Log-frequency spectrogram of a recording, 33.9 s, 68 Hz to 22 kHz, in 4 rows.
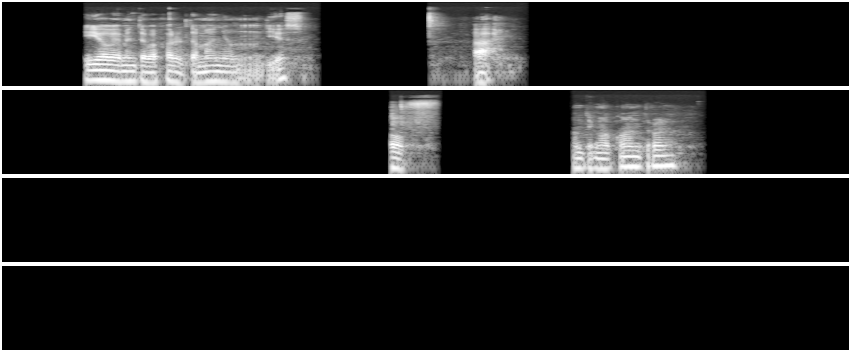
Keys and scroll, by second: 6.8 ctrl+z, 7.7 ctrl+z, 12.1 f.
